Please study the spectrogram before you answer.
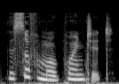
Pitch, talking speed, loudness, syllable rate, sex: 250 Hz, 150 wpm, -14 LUFS, 6.8 syllables/s, female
